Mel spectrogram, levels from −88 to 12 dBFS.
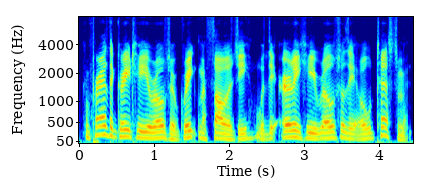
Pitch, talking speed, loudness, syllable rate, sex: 130 Hz, 200 wpm, -18 LUFS, 5.9 syllables/s, male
